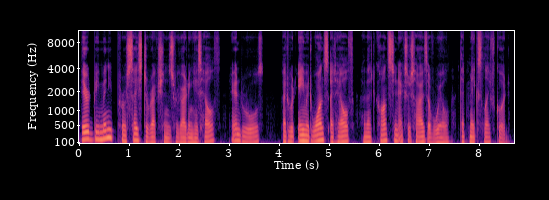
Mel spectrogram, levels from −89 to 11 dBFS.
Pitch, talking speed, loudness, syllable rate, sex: 115 Hz, 195 wpm, -23 LUFS, 5.3 syllables/s, male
